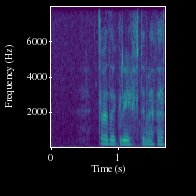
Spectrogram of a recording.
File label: "grifft", Welsh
